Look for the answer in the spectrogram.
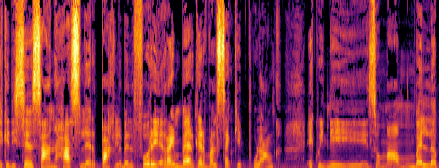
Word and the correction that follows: Poulenc: Ho sbagliato la pronuncia, no! Dai! – Poulenc. – Scusa, dai. – Anche se di solito la consonante vicina finale dei cognomi francesi si pronuncia sempre.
